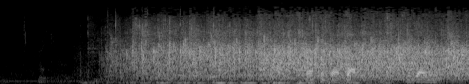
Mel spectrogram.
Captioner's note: audience applauds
